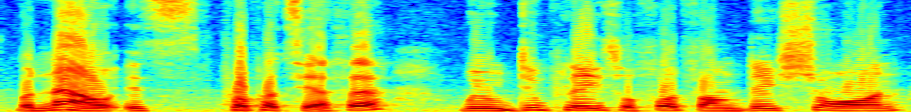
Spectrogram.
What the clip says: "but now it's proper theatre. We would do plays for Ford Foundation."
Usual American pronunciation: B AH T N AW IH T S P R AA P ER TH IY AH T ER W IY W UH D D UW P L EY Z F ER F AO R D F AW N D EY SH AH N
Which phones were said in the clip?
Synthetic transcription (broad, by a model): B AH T N AW IH T S P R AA P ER T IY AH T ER W IY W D D UW P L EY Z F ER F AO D F AW N D EY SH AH N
